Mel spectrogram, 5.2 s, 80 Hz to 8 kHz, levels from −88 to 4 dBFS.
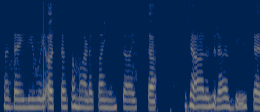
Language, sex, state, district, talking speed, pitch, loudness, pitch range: Kannada, female, Karnataka, Chamarajanagar, 90 wpm, 210 Hz, -44 LUFS, 205-225 Hz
